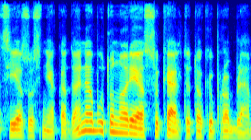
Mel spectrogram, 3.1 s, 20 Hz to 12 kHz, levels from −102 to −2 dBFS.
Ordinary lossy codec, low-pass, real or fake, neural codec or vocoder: Opus, 24 kbps; 10.8 kHz; real; none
